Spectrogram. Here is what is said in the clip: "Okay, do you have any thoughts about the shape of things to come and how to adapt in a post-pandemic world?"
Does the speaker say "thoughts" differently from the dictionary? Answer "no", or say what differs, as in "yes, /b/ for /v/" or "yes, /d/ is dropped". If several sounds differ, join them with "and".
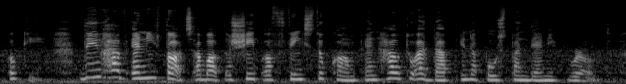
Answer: no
